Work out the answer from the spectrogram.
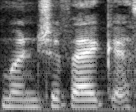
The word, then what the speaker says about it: Mooinjer Veggey: And I say that because it's sort of written like Arcan Sonny, but Moonship Veggey was written as like Mooinjer Veggey, but I think it's pronounced like Moonship Veggey, so I think this is also pronounced as Arcan Sonna.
